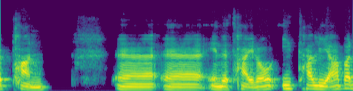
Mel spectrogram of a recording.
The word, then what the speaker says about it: Italyah: with the tav and if one takes the the the three syllables apart italia uh divided that way in hebrew these are three hebrew words e means island means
